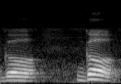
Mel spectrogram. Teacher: गले में स्वर तंत्री में ग एक झनकार जैसी उत्पन्न हो रही है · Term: सघोष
